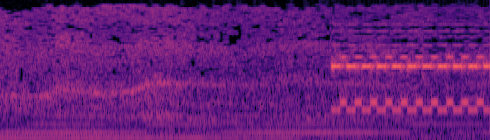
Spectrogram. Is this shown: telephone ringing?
yes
